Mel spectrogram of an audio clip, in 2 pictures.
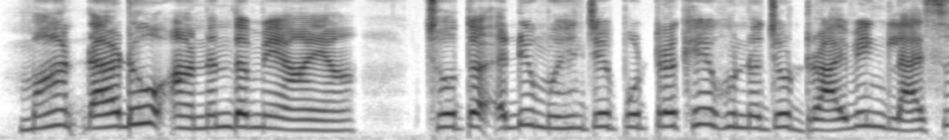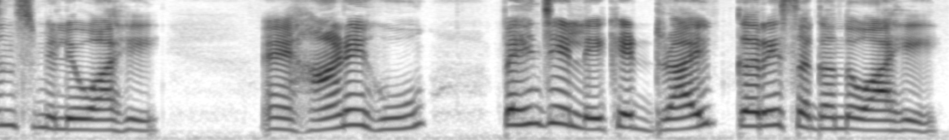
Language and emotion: Sindhi, happy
